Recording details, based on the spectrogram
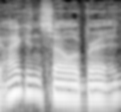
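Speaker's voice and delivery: ordinary talk, nothing marked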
